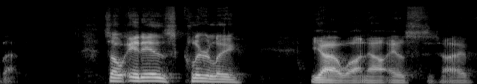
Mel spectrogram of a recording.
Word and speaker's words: Yahweh: So it is clearly Yahweh.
